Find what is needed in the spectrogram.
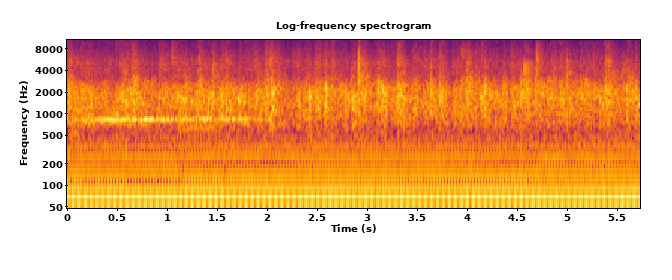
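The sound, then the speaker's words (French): A church audience cheers and applauds to acclaim God: dense, steady clapping and crowd noise run the whole way through at an even level, with sustained tones held underneath. “Est-ce qu'on peut acclamer Dieu comme il se doit? Est-ce qu'on peut acclamer Dieu comme il se doit?”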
